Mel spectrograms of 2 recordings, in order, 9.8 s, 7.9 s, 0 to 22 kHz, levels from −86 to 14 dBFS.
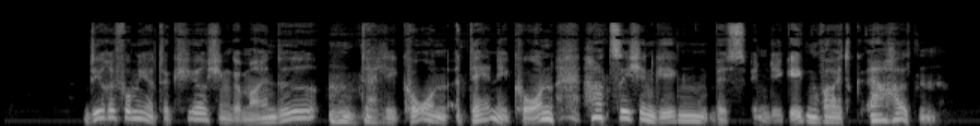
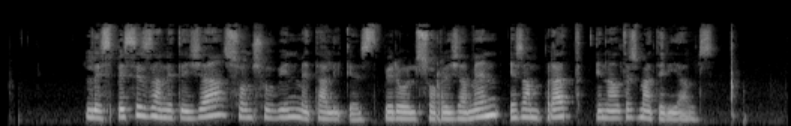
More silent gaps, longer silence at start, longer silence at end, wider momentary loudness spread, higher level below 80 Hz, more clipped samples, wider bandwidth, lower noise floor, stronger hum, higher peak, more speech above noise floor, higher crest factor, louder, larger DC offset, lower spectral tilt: neither; about the same, 0.85 s vs 0.85 s; second, 0.4 s vs 0.55 s; about the same, 8 LU vs 9 LU; first, -58 dBFS vs -68 dBFS; neither; about the same, 11.5 kHz vs 11.5 kHz; first, -76 dBFS vs -68 dBFS; neither; about the same, -10 dBFS vs -8 dBFS; first, 47 dB vs 43 dB; about the same, 20 dB vs 18 dB; second, -29 LUFS vs -25 LUFS; neither; about the same, -4.5 dB/octave vs -4 dB/octave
